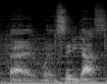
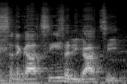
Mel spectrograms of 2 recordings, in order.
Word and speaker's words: Cittàgazze: Even the second season, you go into Cittàgazze. You pronounce it correctly. Cittàgazze.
